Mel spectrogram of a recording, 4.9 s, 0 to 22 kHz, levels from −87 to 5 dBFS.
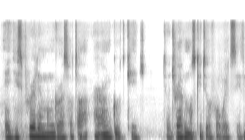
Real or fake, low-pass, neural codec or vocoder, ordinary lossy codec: fake; none; codec, 24 kHz, 0.9 kbps, DualCodec; none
